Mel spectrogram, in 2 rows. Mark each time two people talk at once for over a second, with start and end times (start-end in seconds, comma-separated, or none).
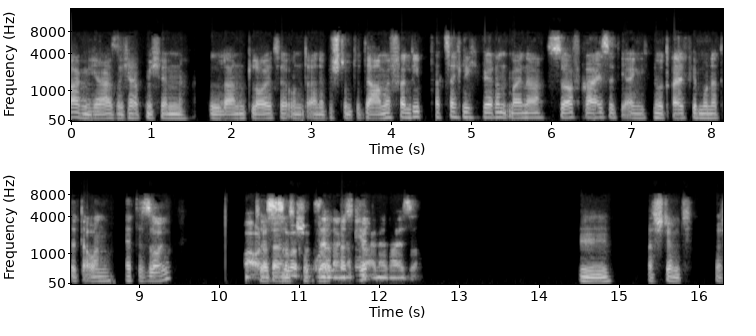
10.5-11.9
